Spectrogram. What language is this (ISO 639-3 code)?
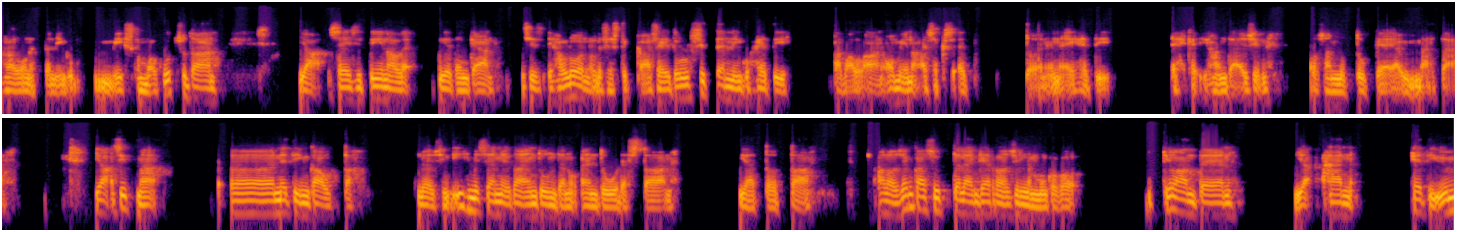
fin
